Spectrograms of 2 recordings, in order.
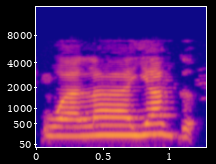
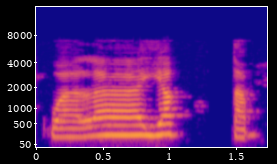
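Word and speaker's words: وَلَا يَغْتَبْ: Maka ketika kita baca wala yaktab, kita tidak boleh membacanya wala yag, tapi cukup membacanya wala yaktab.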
